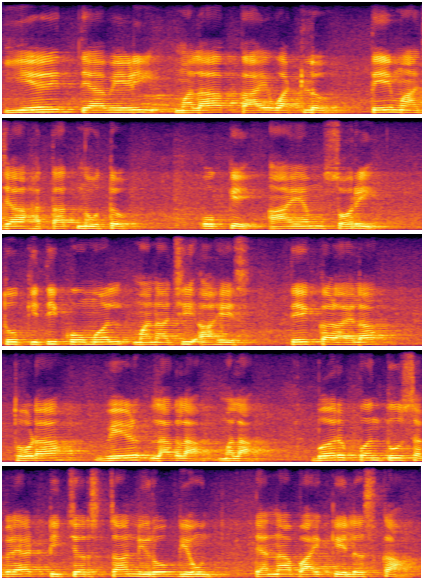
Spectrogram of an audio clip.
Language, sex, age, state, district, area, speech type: Marathi, male, 18-30, Maharashtra, Satara, urban, read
